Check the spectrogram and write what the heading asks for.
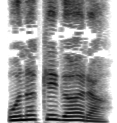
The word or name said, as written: ಒನಕೆಗಾರ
